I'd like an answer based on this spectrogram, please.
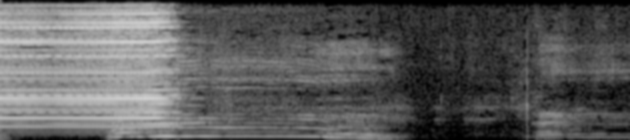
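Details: Landseer Newfoundland dog at home, howling along to a mouth organ: one long, steady, tonal howl that slides downward at the end, preceded by a loud note from the instrument, then a brief pause and the start of another howl.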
